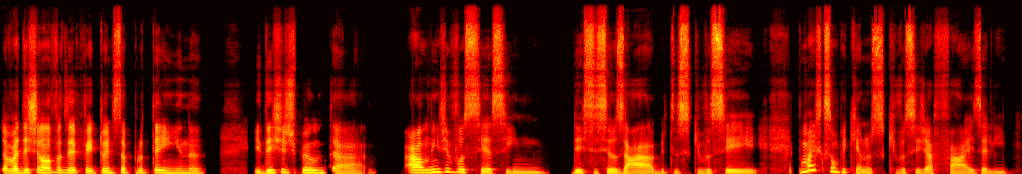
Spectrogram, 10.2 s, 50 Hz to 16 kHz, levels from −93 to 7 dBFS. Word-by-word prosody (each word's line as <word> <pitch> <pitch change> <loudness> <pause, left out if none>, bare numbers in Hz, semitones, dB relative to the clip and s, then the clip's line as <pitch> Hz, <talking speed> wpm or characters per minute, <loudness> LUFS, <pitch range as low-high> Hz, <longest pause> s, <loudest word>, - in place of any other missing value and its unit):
Já - - +3
vai 195 +1 +7
deixando 225 +2 +4
ela 215 - +7
fazer 220 -2 +2
efeito 200 -1 +1
antes 200 +1 +1
da 205 - +2
proteína. 200 -6 -1 0.5
E - - -3
deixa 220 +5 +3
eu - - -1
te - - -4
perguntar. 210 -7 0 0.4
Além 240 +2 +6
de 300 +3 -1
você, 245 -4 0
assim, 145 -6 -4 0.3
desses 150 +5 -1
seus 170 -1 +1
hábitos 145 +1 0
que 160 - -11
você 150 +1 0 0.4
por - - +1
mais 440 0 +2
que - - -2
são 325 -2 +1
pequenos, 245 - -5
que 175 - -16
você 165 0 -3
já 165 0 -2
faz 150 0 -4
ali, 140 -1 -7
185 Hz, 195 wpm, -23 LUFS, 155-215 Hz, 0.5 s, vai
